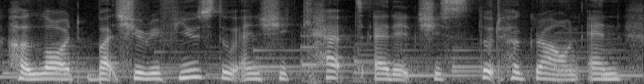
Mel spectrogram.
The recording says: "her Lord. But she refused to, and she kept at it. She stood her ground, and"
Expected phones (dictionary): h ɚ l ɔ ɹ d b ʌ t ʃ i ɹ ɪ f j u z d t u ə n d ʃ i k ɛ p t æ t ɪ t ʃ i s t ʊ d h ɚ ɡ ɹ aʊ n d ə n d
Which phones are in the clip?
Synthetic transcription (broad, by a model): h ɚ l ɔ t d b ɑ t ʃ i ɹ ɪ f j u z t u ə n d ʃ i k ɛ p t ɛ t ɪ t ʃ i s t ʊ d h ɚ ɡ ɹ aʊ n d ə n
